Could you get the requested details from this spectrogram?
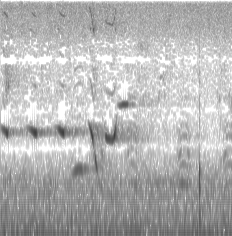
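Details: An elusive Grey Shrike-thrush, constantly moving in a tree at the forest edge at Deception Bay, gives a few short, clear whistled notes with a quick rising-and-falling slurred pair in the middle, over a steady outdoor hiss.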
